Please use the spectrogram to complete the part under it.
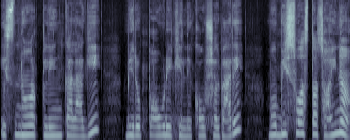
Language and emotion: Nepali, fearful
